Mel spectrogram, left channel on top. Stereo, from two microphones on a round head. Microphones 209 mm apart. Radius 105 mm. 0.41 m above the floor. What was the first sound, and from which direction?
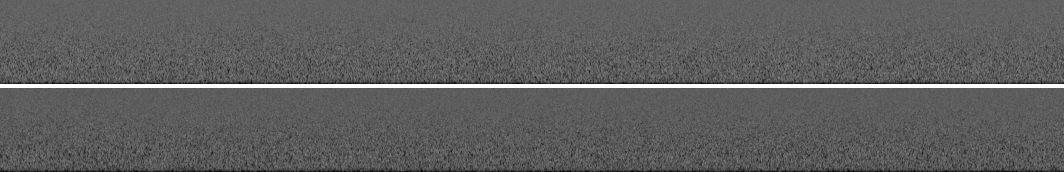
Only background noise.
